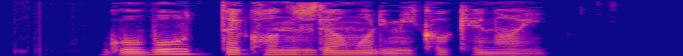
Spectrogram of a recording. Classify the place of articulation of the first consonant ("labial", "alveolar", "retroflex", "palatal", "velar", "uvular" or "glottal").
velar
